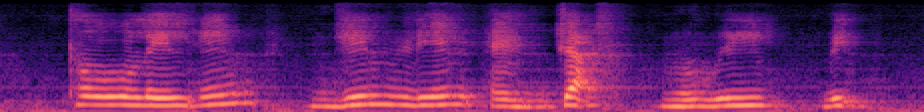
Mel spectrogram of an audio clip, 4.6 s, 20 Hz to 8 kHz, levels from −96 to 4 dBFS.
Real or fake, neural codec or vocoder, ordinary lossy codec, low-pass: fake; codec, 24 kHz, 1 kbps, SNAC; none; 7.2 kHz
